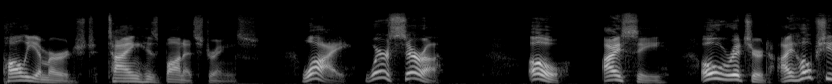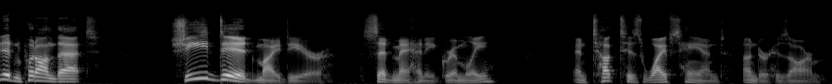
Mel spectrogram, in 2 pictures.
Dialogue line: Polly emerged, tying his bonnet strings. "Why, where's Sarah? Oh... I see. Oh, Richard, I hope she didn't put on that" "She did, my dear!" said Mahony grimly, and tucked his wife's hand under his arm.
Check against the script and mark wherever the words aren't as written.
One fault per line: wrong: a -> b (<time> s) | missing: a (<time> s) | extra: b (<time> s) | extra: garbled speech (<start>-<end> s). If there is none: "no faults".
no faults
